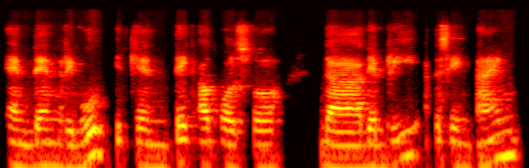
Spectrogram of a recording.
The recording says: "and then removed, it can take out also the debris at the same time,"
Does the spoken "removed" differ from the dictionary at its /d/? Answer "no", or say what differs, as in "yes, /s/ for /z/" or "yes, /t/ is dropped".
yes, /d/ is dropped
